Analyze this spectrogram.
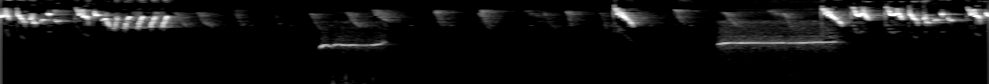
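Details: White-eye (pleci) song for masteran: quick high trills at the start, soft scattered chips, two steady mid-pitched whistles, then bright high warbling at the end.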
